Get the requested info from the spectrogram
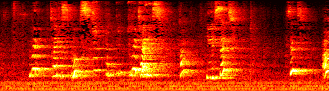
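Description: A six-month-old giant schnauzer puppy vocalizing in a string of short, pitched calls that rise and fall, one or two a second, with a brief lull near the end.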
